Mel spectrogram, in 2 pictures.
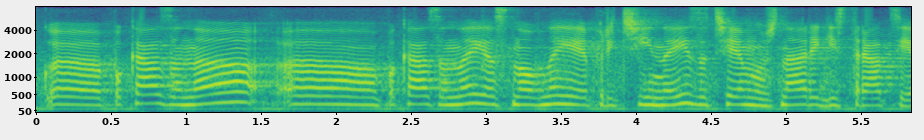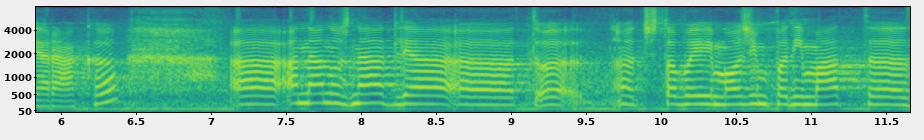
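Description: A woman's voice: fairly high pitch, bright, forceful tone. A middle-aged woman who is not a native speaker lectures over slides with a foreign accent and frequent hesitations. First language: not a native Russian speaker. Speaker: conference lecturer. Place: indoor lecture room. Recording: echoey room with faint hiss.

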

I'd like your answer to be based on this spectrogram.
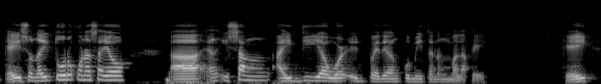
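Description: A man with a Filipino accent hosts a relaxed screen-recorded tutorial. He mixes Tagalog and English and keeps checking in with the viewer. His voice sits a little high, and the recording sounds dull and lo-fi. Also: moderate pace. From Philippines. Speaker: online tutorial host.

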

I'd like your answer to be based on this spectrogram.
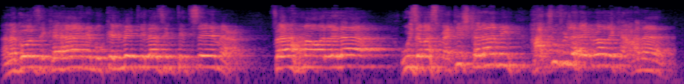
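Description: A man's voice: very high-pitched, steady tone. An actor playing a domineering, mocking husband who bullies his wife, in an Egyptian accent. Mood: angry. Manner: rapid-fire, bullying, mocking. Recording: echoey room, faint hiss.

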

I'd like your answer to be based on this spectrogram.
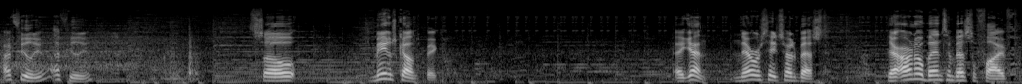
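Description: A man commentates a fighting-game tournament live, walking through stage picks and tactics in a relaxed, chatty way. His voice sits high, and faint music plays in the background. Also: measured pace, pauses often. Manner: casual, analytical play-by-play with laughs. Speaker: esports commentator.

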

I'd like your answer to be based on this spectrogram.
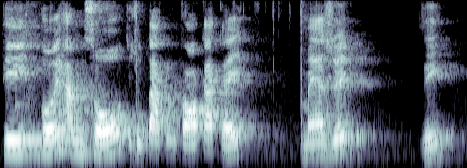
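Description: A man's voice: high voice, unhurried. A man teaching a programming class, blunt and teasing, who keeps checking with his students and calls on them to answer. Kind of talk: classroom lecture. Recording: echoey room with long reverb.

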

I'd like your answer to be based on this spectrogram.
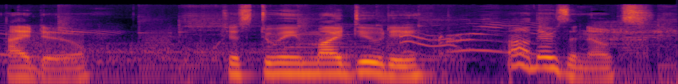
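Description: A man's voice: on the high side, very animated, over music. Rambling man narrating his gameplay. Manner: rambling, halting with many fillers and restarts. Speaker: let's play host. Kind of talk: casual gameplay commentary.

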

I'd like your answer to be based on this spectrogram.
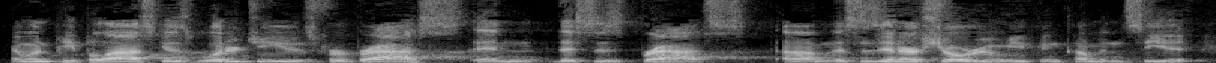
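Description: Man in his 30s, tile business owner, eager and animated, bright forceful tone, reverberant webcam sound. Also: medium pitch, moderate pace. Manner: enthusiastic, animated hand gestures. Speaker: tile company owner, guest. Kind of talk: casual interview talk. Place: tile showroom, indoors. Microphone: video call webcam.

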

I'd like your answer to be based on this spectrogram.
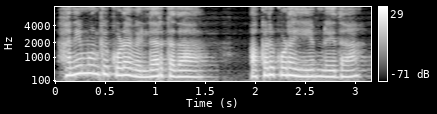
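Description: A woman's voice: mid-range voice, normal speed, darkish tone, natural voice. A woman voicing a chatty, prying young woman who teases her best friend in an audiobook romance. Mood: teasing. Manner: chatty, prying, playfully mischievous. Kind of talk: audiobook character reading.

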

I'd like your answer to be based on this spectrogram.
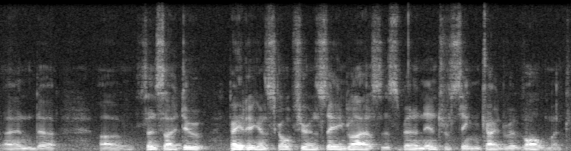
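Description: An older man with a somewhat low voice speaks slowly and haltingly, pausing often with ums and uhs. He is an artist from Nebraska giving a seated indoor interview. A faint low rumble sits under the recording. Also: fairly even intonation, darkish tone, rough recording. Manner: slow, halting, with many fillers. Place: indoor room.

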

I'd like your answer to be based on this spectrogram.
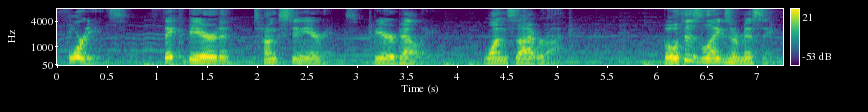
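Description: A man hosting a game playthrough, reading the game's descriptive text aloud with casual asides. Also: medium pitch. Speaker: let's play host reading game text.

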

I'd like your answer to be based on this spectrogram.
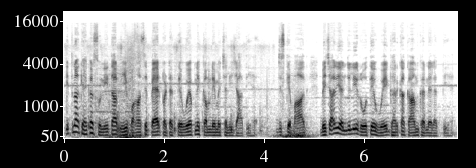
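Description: A man narrating an animated family story in a steady storytelling manner. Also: low voice, moderate pace, music in the background.

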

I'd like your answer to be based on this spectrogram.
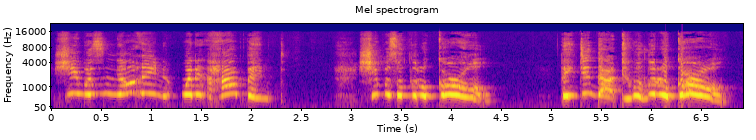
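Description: A woman doing a soft-spoken earnest teenage boy. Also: very high voice, voice pushed up. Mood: grieving. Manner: soft, halting, emotional. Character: earnest teenage boy who sees ghosts. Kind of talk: fan fiction audiobook reading.

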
